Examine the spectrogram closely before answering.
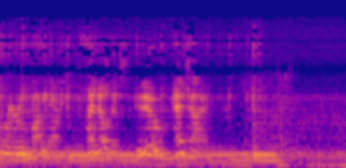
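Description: A man talks through a television speaker.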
